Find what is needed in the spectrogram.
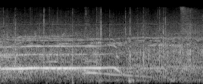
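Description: Concert audience applauding and cheering, with a long high held tone that slides down and stops about a second in.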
